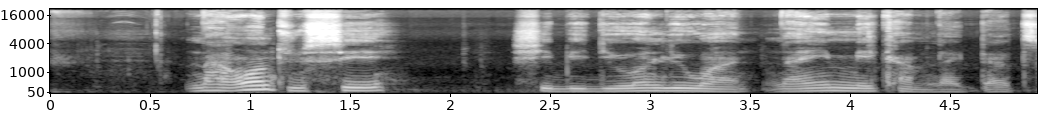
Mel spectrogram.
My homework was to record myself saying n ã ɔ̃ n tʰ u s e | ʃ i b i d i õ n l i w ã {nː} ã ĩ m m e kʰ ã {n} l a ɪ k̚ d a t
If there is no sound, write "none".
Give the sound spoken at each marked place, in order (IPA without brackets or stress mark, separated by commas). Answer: nː, m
